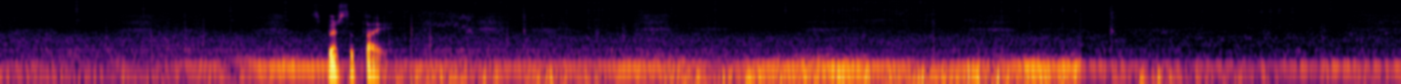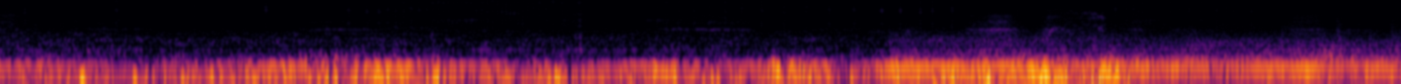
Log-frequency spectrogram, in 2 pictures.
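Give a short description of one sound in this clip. A fishing reel whirs softly as its handle is turned.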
